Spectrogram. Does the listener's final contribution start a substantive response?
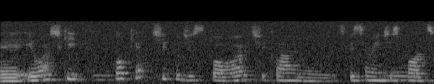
No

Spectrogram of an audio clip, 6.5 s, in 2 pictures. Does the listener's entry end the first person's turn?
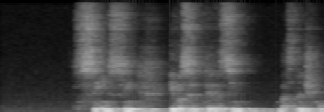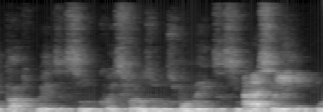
Yes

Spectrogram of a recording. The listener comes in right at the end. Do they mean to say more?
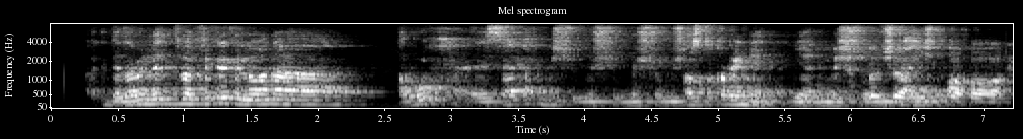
Yes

